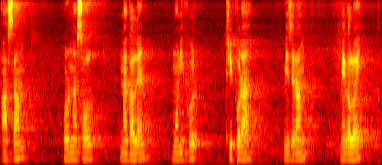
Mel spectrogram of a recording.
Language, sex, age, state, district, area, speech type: Bodo, male, 18-30, Assam, Chirang, rural, spontaneous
